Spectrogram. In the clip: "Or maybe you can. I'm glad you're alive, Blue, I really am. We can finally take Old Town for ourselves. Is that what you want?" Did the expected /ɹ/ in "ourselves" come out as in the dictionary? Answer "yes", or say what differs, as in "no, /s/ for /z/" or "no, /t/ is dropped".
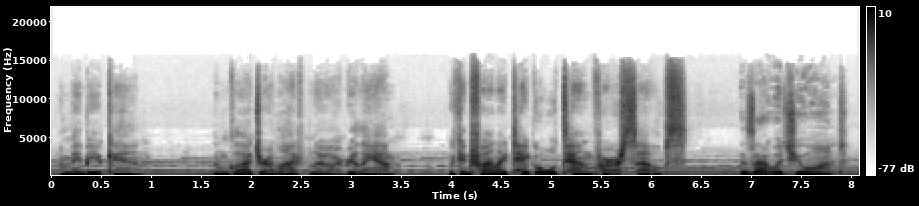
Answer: yes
